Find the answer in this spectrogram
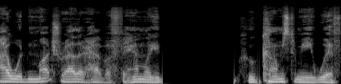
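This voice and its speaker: A somewhat breathy male voice, dry and close with no echo. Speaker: addiction intervention professional. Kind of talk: podcast conversation. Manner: halting, repeats words.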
